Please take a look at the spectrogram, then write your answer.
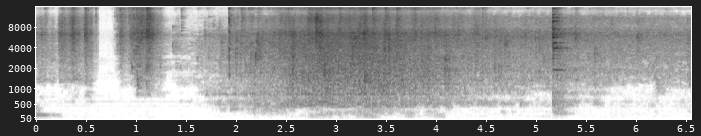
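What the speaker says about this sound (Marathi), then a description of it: "तेल अगदी कडकडीत लागतं पोहे तळण्यासाठी" A sudden burst of loud crackling sizzle as poha for chivda drops into very hot oil on high flame, rising and holding steady, with brief knocks before and a clink near the end.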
